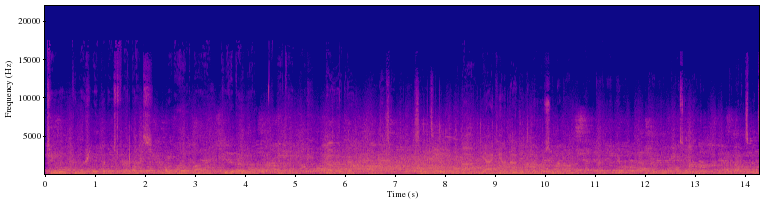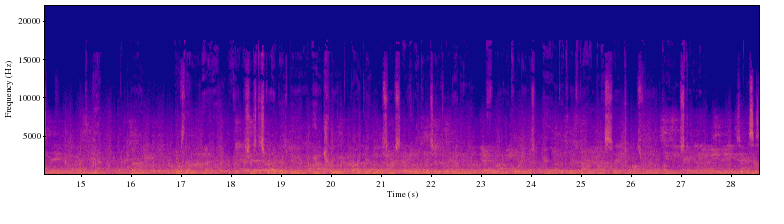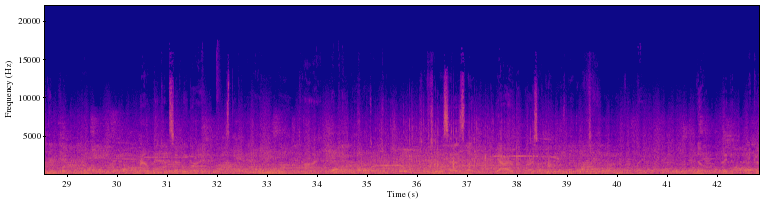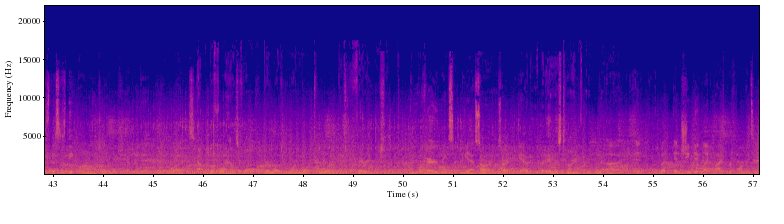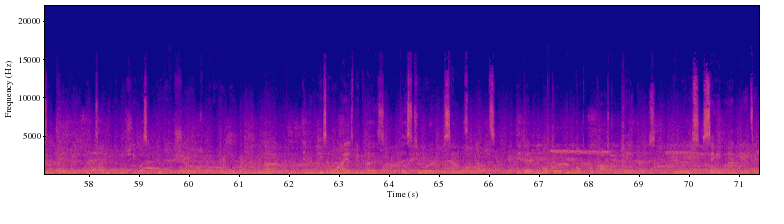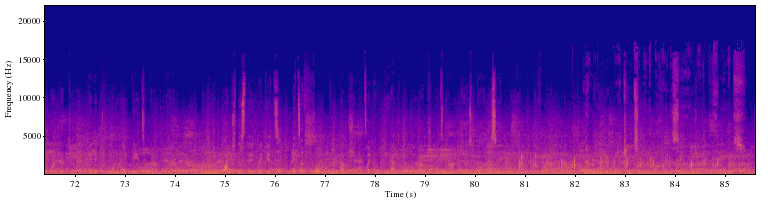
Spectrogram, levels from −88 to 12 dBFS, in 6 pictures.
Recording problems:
murmuring crowd; very loud; throughout; 3 dB above the speech
animal sounds; very faint; throughout; 20 dB below the speech

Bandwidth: 17.5 kHz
